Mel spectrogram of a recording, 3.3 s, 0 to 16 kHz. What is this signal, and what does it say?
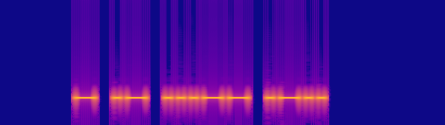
Morse code, heard as a keyed tone, about 25 wpm, 700 Hz. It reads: TA3L
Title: DXCC-100 Call Signs - 4 Characters - 25wpm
